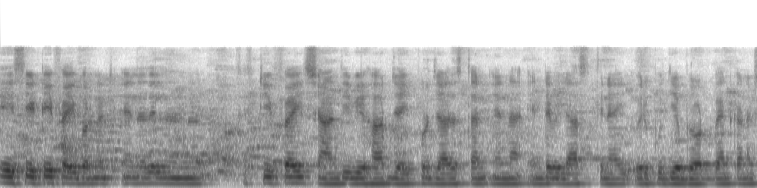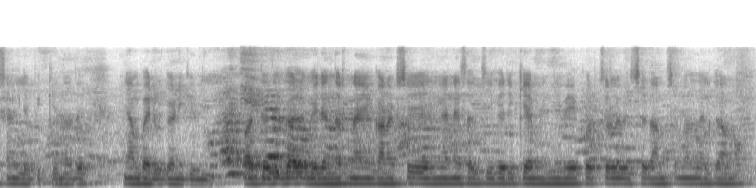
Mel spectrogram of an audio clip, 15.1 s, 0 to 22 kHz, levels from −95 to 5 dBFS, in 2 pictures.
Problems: continuous background conversations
